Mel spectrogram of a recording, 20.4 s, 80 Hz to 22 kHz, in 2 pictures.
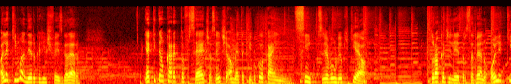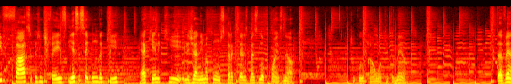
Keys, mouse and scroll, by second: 4.7 1, 5.7 ctrl+a, 6.2 5, 6.4 Return, 7.5 0, 10.2-10.7 typing, 13.7 Return, 16.5-17.2 typing, 17.7 Return, 19.5-20.4 typing.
